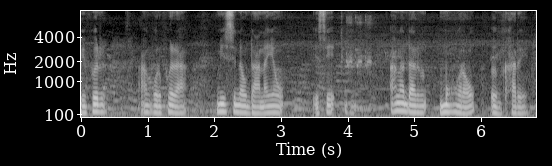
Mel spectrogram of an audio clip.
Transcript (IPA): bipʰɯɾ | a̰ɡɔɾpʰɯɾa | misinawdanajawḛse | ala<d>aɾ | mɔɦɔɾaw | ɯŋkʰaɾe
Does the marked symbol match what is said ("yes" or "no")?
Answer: yes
